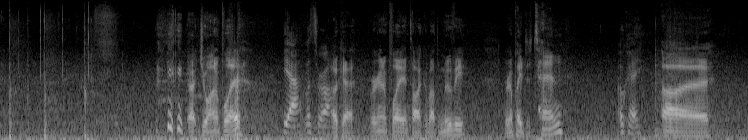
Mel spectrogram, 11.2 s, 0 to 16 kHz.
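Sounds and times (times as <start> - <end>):
basketball dribbled in practice on a court: 0.0 - 1.4
steady noise: 0.0 - 11.2
speech: 2.5 - 8.6, 9.3 - 10.8.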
